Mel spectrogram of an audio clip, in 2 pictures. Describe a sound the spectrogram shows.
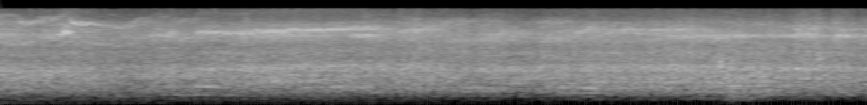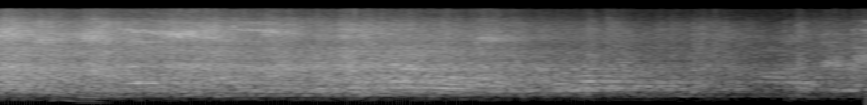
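Tyres of small cars hiss on a smooth track.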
